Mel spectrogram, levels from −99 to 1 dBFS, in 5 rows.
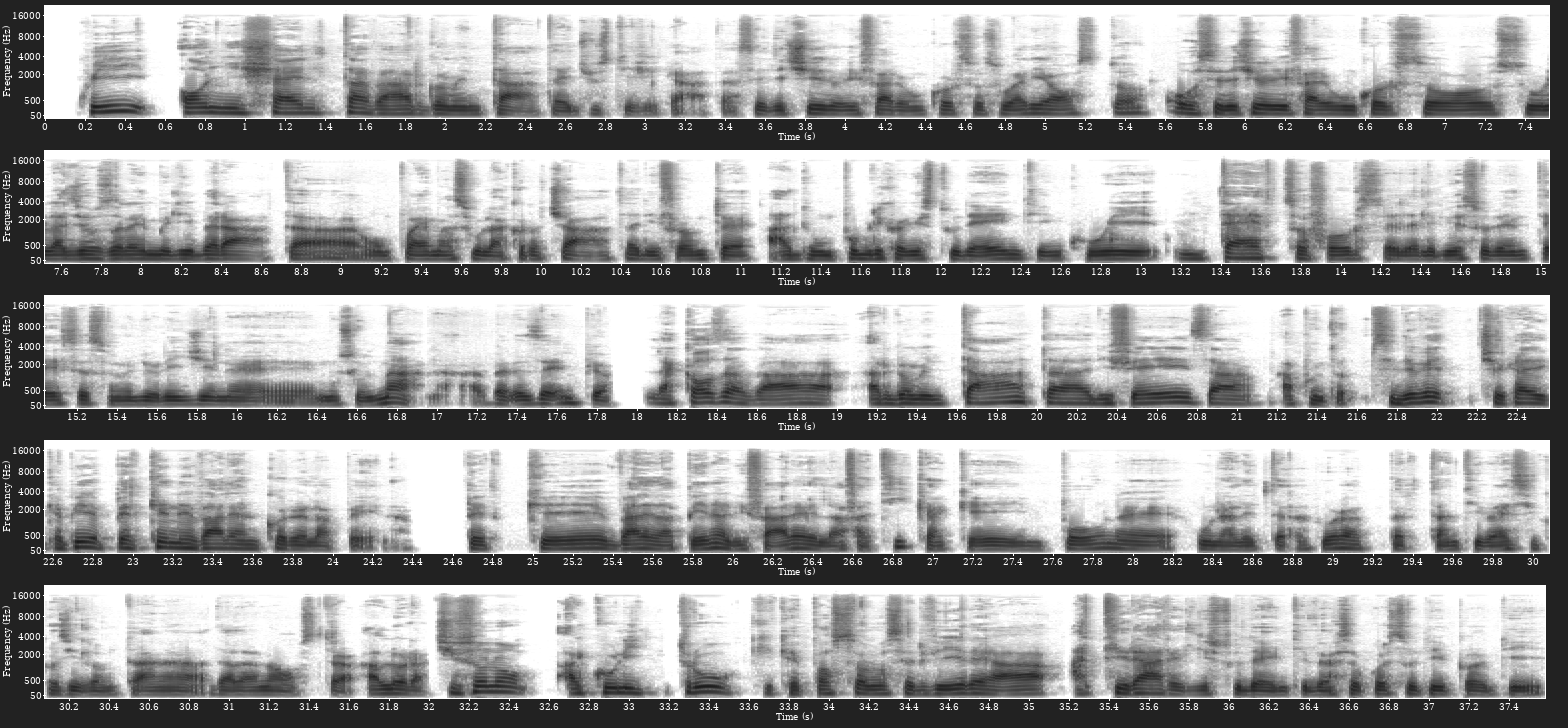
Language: Italian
